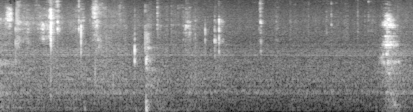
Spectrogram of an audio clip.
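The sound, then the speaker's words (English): Soft crinkling and small crackles as a slip of paper drawn from a pumpkin is unfolded, with a few scattered rustles and a brief swishing sound near the end; no one speaks. “paper open. Here we go.”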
